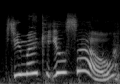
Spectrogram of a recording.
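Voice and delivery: high-pitched, patronising question; mock cooing. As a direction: ask as if praising a small child. Talking down to audience man.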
